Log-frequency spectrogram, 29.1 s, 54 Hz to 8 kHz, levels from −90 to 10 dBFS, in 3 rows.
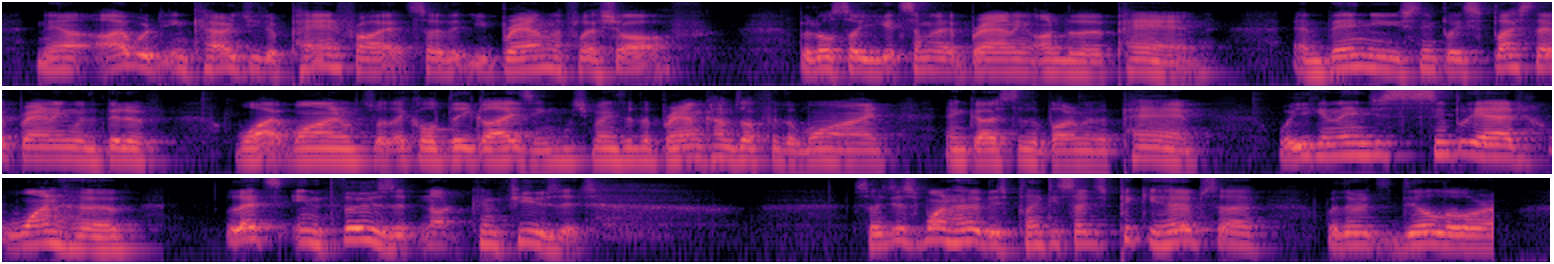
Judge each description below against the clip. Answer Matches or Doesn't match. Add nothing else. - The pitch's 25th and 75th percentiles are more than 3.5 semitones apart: Matches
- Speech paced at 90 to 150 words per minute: Doesn't match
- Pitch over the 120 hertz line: Matches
